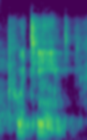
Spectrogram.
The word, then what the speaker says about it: poutine: So apparently, Dr. Nazir gave me a hard time because apparently I pronounced poutine wrong. Do you eat that? – You got to pout a little. Poutine.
